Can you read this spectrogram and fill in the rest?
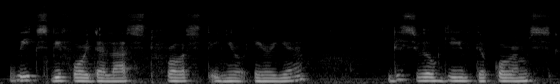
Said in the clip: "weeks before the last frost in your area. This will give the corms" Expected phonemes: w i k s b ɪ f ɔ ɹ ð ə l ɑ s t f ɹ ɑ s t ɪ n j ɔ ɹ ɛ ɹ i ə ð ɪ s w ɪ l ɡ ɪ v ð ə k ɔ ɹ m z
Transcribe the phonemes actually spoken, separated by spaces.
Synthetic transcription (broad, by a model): w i k s b ɪ f ɔ ɹ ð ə l ɑ s t f ɹ ɑ s t ɪ n j ɔ ɹ ɛ ɹ i ə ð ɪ s w ɪ l ɡ ɪ v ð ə k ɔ ɹ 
